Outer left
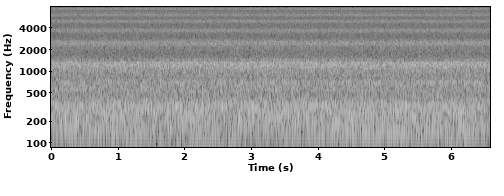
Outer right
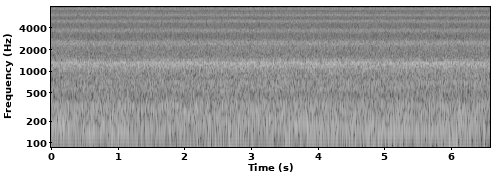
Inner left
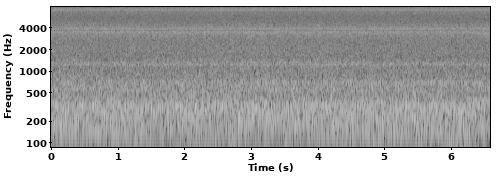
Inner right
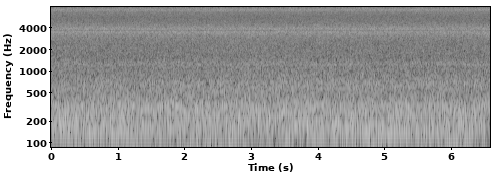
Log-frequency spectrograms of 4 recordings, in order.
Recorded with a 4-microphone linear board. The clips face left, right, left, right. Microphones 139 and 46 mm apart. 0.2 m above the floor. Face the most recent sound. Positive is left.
No sound to turn to.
